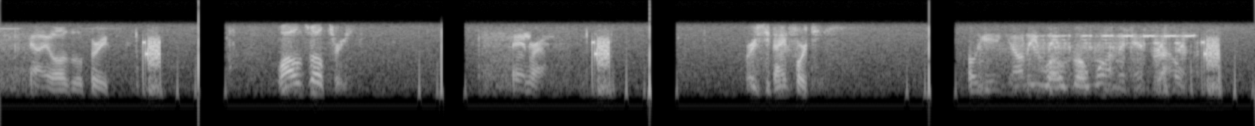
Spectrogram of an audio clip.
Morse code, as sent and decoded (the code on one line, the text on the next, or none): none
